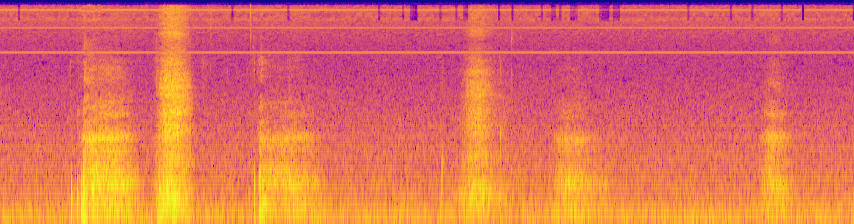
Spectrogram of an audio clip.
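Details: Sneezing fit: a run of about six wet sneezes in quick succession, some sharp and some softer.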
